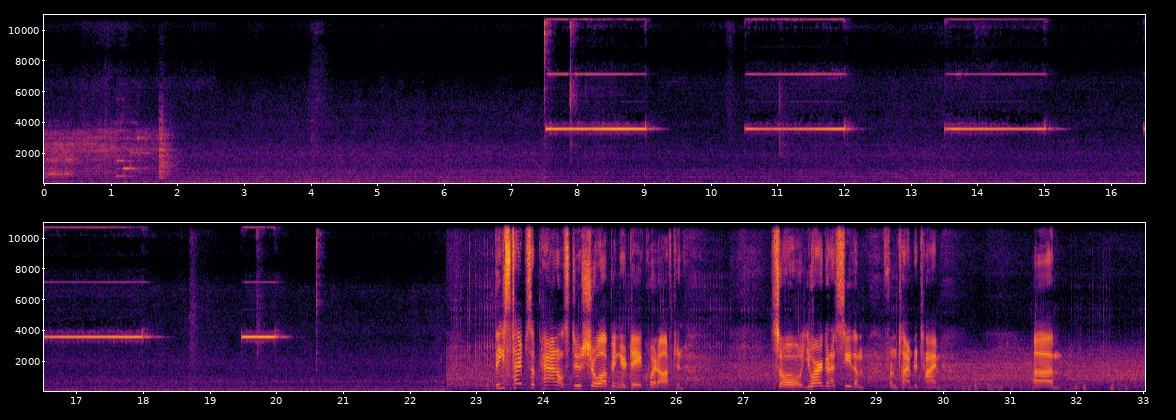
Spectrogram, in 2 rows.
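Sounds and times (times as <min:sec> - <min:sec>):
steady low hum: 0:00.0 - 0:33.0
fire alarm panel beeps: 0:07.5 - 0:09.4, 0:10.5 - 0:12.3, 0:13.5 - 0:15.4, 0:16.5 - 0:18.4, 0:19.5 - 0:20.4.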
